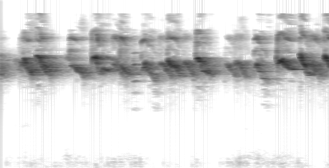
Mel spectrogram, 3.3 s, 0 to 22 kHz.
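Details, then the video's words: White-eye singing in warm, very humid weather on 26 March 2022: a continuous, high, rapid warble of thin twittering notes, slurring up and down without pause, with no other sounds. "Mata Puteh Hercules buka sing"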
